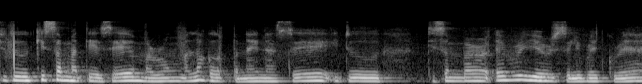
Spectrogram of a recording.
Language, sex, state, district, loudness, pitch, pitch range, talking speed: Nagamese, female, Nagaland, Kohima, -17 LUFS, 160 Hz, 150-175 Hz, 150 wpm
